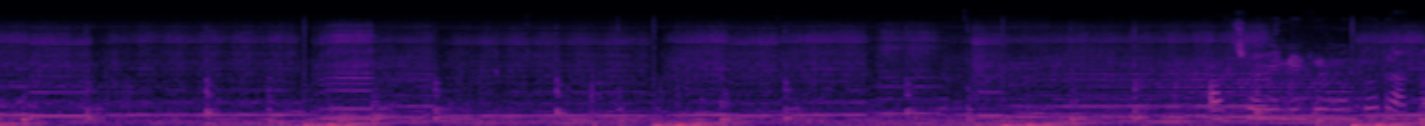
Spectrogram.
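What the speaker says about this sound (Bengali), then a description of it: "ঢাকনা খুলে এভাবে নাড়তে থাকবেন" Spoon stirring coconut pitha mixture of wheat flour and coconut in a pan, repeated scraping strokes in a steady rhythm with a soft sizzle and hum underneath.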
